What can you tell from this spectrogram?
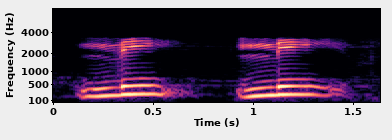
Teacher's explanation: دونوں لام کو، ان کی جو حرکت ہے زیر ہے، اس کو بغیر کھینچے ادا کریں گے اور آواز کو گرائیں گے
